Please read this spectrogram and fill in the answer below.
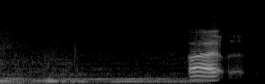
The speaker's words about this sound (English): I just heard your car pull up. I think it's time for you to go drive.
